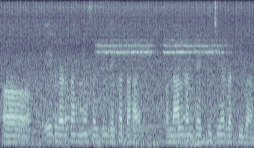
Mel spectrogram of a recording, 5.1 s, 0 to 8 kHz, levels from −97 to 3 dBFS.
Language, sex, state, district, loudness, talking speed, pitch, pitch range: Hindi, male, Madhya Pradesh, Katni, -18 LUFS, 140 wpm, 130 Hz, 125-140 Hz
